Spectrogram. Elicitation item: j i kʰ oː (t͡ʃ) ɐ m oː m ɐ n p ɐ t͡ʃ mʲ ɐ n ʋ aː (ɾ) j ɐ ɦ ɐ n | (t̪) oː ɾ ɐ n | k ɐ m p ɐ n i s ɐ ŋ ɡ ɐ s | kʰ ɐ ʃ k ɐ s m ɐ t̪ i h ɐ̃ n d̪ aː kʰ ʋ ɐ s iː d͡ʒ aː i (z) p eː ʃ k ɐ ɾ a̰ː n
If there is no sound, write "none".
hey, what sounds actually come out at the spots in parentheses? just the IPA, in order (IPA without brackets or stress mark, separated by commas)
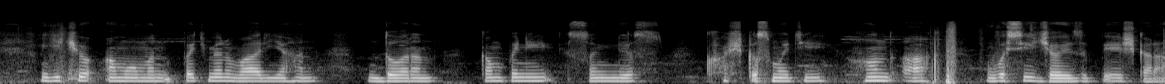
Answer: none, ɾ, d̪, z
